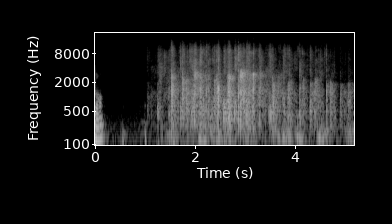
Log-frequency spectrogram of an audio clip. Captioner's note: audience clapping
